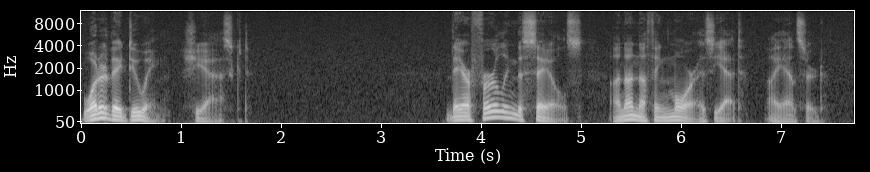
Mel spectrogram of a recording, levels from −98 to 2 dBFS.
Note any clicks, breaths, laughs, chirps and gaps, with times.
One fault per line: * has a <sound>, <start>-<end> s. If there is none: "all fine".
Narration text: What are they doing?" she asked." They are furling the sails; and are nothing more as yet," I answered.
all fine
